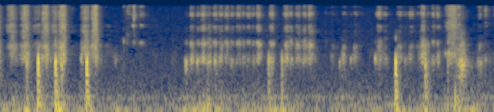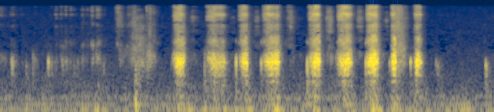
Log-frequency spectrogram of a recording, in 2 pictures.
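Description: A graphite pencil rubs and shades around the nostrils of a sketch on a flat sheet of white drawing paper. Soft, dry scratching strokes come in uneven bursts, quiet at first and growing louder and brighter toward the end, with a faint low hum underneath.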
